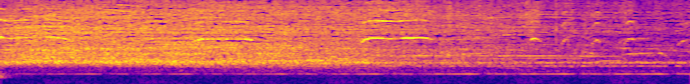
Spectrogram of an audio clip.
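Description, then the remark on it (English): A large live concert crowd in New York screams and cheers in a dense, continuous roar, with high whoops and whistles cutting through, loud throughout and easing slightly toward the end. “And three, I want everyone to scream the loudest they ever can.”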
